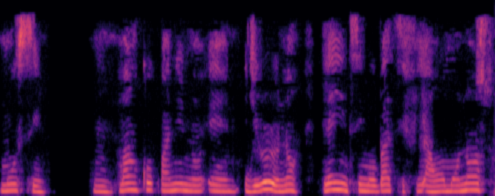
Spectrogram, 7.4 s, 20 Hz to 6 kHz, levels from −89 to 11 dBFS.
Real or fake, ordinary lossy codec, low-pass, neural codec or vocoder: real; AAC, 24 kbps; 5.4 kHz; none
